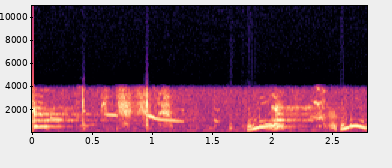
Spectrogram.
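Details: Chesapeake Bay Retriever puppies making high squeaky whines, one sliding down in pitch, followed by short rising-and-falling yelps, with a woman's voice calling them softly.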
